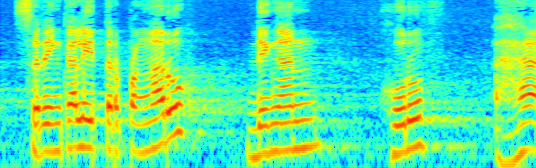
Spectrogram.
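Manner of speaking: ordinary talk, nothing marked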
